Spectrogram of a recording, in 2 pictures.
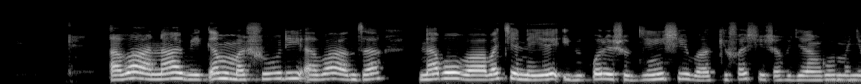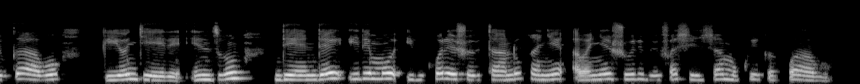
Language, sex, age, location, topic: Kinyarwanda, female, 50+, Nyagatare, education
